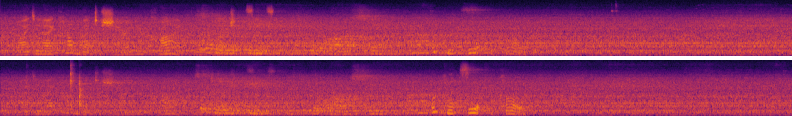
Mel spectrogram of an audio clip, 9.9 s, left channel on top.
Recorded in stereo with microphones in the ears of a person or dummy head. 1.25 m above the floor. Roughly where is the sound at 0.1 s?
Left.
